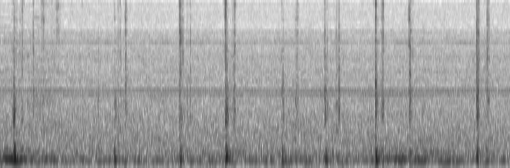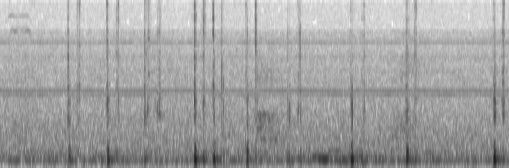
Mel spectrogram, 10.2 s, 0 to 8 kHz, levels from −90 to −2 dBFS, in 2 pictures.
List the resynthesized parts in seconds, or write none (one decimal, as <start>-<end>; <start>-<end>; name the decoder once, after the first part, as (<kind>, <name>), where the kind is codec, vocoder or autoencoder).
0.0-5.1 (vocoder, Vocos)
